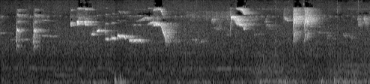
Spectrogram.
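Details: Sunda robin song: fast high whistles and buzzy downslurred notes, sharp vertical chips and descending sweeps in quick varied bursts, with a faint low rumble in the background.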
